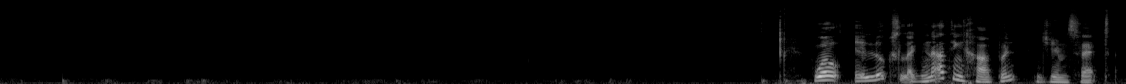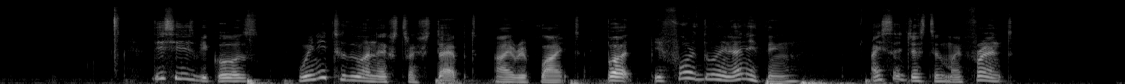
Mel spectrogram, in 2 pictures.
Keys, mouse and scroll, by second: 0.6 click, 7.9 click, 18.1 right click, 20.3 click.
